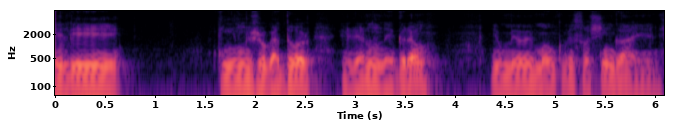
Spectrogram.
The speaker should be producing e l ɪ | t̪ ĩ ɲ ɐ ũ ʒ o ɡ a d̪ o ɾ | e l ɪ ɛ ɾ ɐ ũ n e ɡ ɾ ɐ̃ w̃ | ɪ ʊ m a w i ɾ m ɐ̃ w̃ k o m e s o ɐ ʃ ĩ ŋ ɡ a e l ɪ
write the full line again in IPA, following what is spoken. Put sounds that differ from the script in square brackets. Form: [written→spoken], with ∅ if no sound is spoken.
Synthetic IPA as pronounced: e l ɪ | t̪ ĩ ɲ ɐ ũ ʒ o ɡ a d̪ o ɾ | e l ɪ ɛ ɾ ɐ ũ n e ɡ ɾ ɐ̃ w̃ | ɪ ʊ m [a→e] w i ɾ m ɐ̃ w̃ k o m e s o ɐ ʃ ĩ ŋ ɡ a e l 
